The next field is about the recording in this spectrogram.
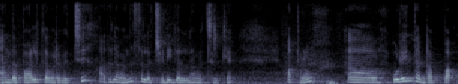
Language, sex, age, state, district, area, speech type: Tamil, female, 30-45, Tamil Nadu, Salem, urban, spontaneous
